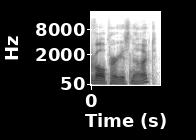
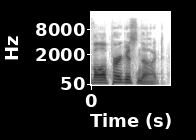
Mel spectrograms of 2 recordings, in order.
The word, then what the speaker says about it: Walpurgisnacht: W's are pronounced with V's because they're German and not English. So letters sound differently, slightly. Sometimes dramatically different. So let's stop saying Walpurgisnacht because it's not W, it's V.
